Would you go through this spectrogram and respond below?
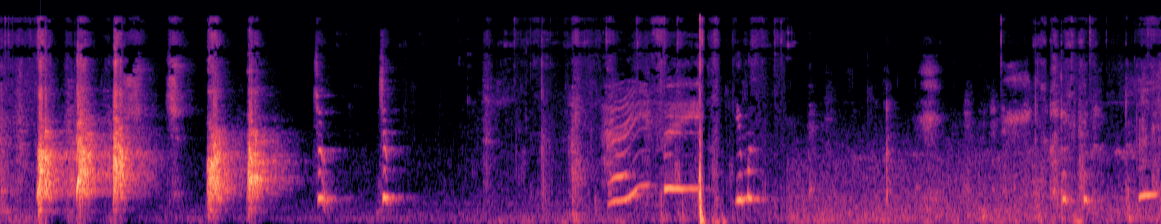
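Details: Loud, sharp barks come in a fast series from an angry one-year-old female Shih Tzu, then fade into softer whines and yips while a person talks in the background.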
